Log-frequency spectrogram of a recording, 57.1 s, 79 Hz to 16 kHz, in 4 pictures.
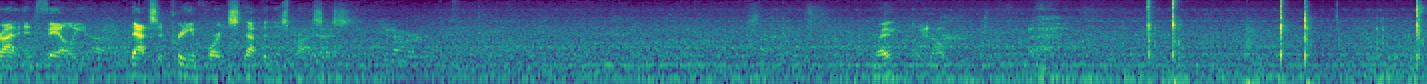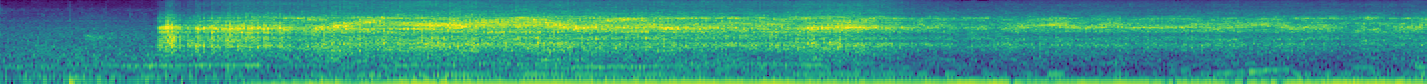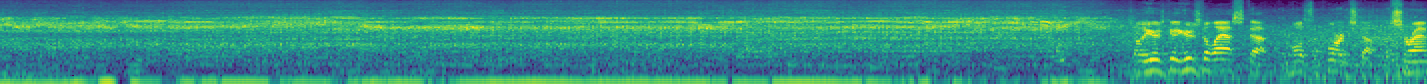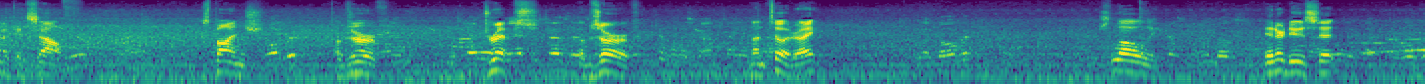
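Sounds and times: electric rotary polisher: 0:15.8 - 0:40.4.

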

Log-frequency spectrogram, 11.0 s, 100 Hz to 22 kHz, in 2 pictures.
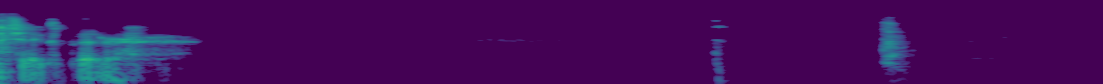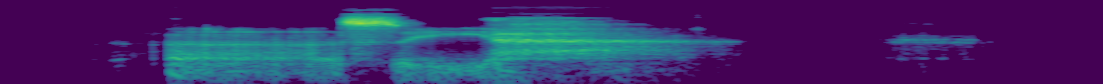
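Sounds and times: man sighing: 0:08.0 - 0:09.2.

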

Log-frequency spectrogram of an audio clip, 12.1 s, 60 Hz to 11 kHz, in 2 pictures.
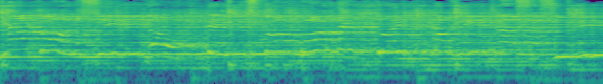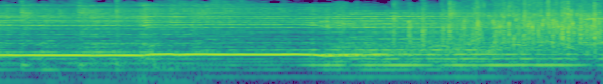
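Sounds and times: backing track: 0:00.0 - 0:12.0.

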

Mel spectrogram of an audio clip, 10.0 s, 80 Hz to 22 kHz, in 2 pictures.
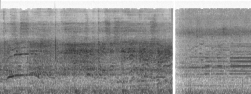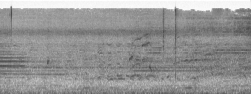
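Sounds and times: crowd din: 0:00.0 - 0:10.0
street traffic: 0:00.0 - 0:10.0
car horn long note: 0:03.7 - 0:05.7.

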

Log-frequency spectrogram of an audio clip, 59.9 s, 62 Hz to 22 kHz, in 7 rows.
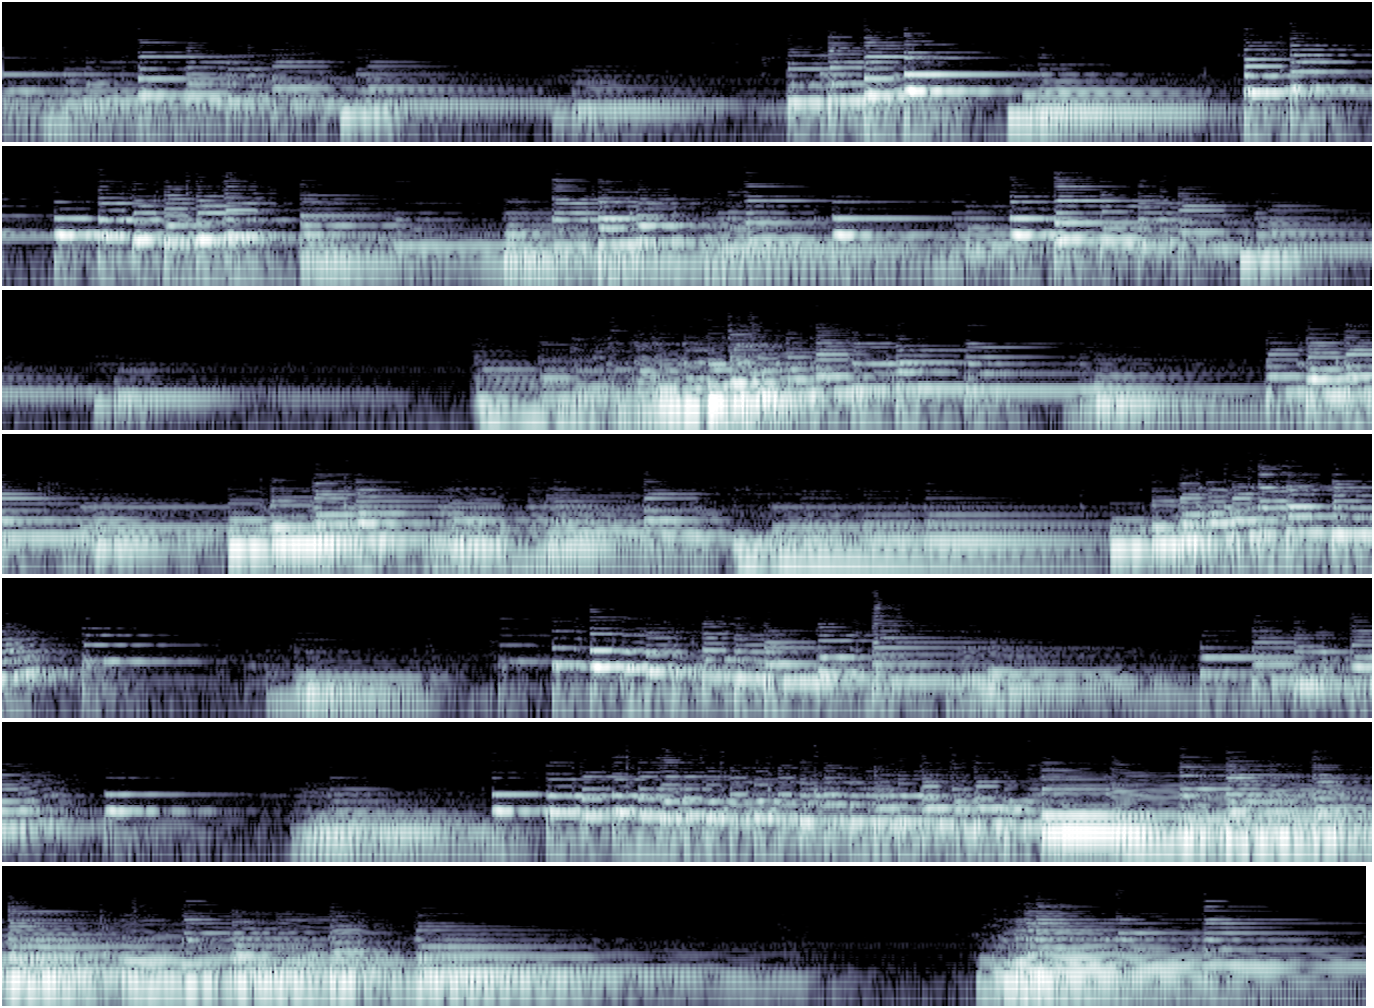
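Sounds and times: fingerstyle classical guitar: 0:00.0 - 0:59.9.

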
